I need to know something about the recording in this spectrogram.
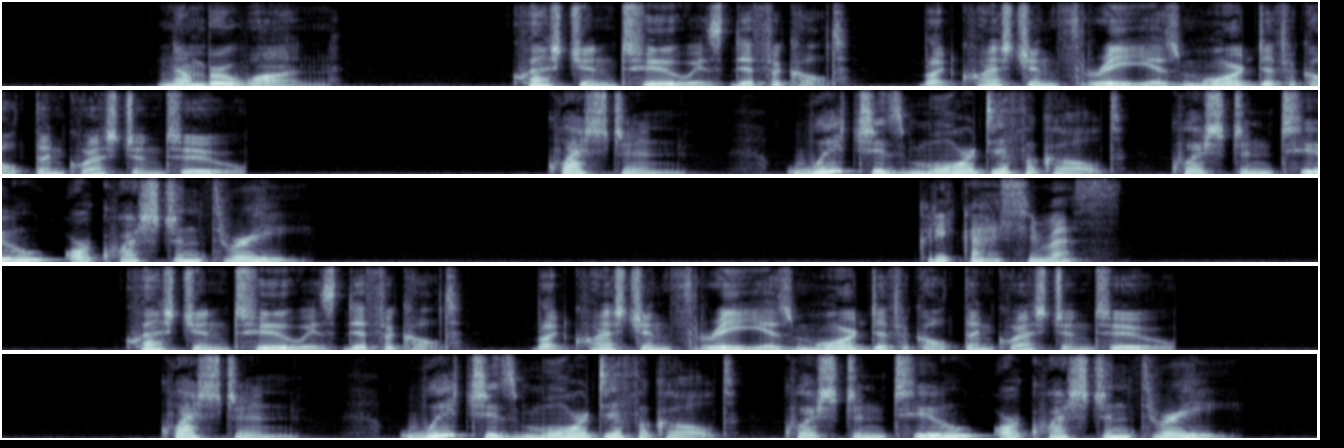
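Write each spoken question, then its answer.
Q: Which is more difficult, question 2 or question 3?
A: Question 3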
